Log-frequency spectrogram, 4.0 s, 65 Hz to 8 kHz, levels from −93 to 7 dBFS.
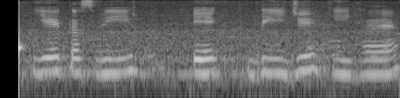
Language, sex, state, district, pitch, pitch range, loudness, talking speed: Hindi, female, Haryana, Jhajjar, 225 Hz, 215-240 Hz, -24 LUFS, 90 wpm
